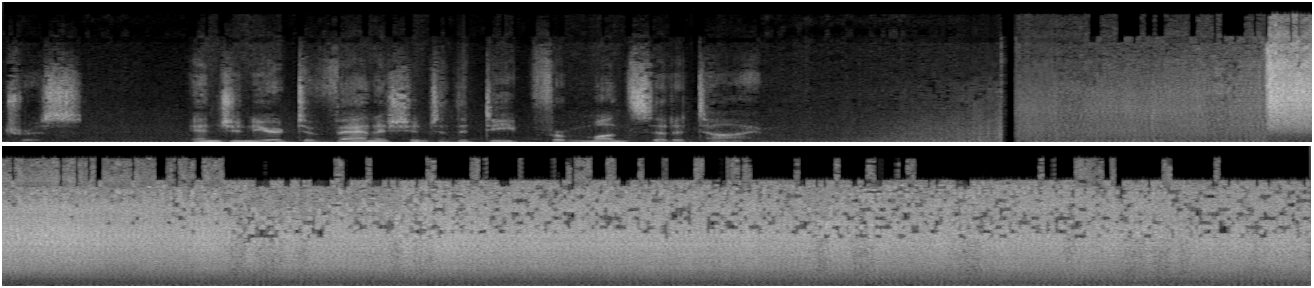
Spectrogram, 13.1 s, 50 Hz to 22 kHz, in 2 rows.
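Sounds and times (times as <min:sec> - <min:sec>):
loud steady hiss: 0:05.1 - 0:13.0.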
